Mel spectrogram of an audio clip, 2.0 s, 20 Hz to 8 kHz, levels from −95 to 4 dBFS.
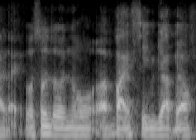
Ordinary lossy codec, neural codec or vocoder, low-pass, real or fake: none; codec, 16 kHz, 4 kbps, FreqCodec, smaller model; none; fake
